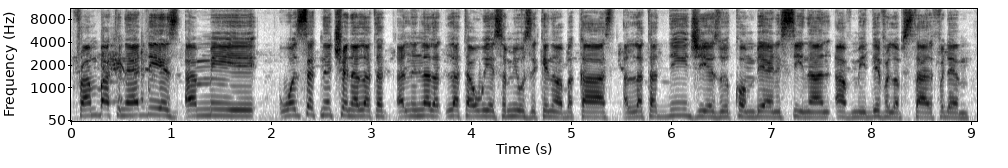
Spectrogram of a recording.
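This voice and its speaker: A man's voice: on the high side, level tone, fairly quick, few pauses, fairly bright tone. A man with a Jamaican accent, a guest musician chatting in a radio interview, boastful and rambling with patois touches.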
